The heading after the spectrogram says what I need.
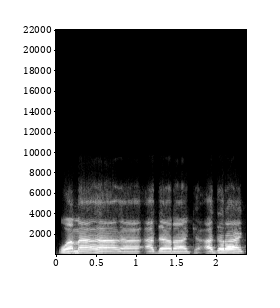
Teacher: ادراک کې دال ساکن قطب جد نه راغلی نو قلقله کېږي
